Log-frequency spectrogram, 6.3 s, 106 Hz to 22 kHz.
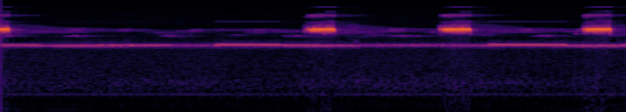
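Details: Crickets in field grass: short, loud, high buzzy chirps roughly every 1.3 seconds, three full bursts plus one at the start, over a continuous lower, steady insect hum that dips briefly midway.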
